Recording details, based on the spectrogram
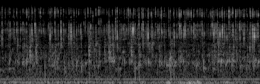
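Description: A steady stream of water trickles and splashes into a drilled drain hole in a rusty garden water feature. The sound is soft, continuous and slightly bubbly, with a faint low hum underneath.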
